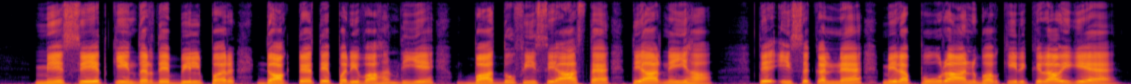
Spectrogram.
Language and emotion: Dogri, sad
